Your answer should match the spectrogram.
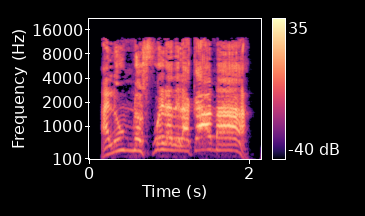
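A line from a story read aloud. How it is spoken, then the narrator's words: Shouted. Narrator (Spanish): gritó Peeves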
